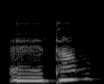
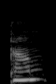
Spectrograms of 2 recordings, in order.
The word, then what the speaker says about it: thumb: And also B is silent in some words like thumb, lamb and plumber. Thumb, lamb and plumber.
